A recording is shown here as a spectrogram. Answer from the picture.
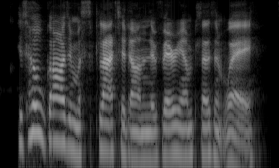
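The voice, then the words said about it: Put-on English accent. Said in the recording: “My English accent is so great.”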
